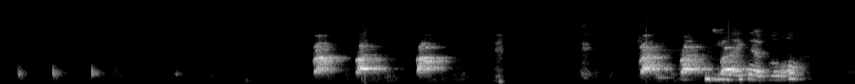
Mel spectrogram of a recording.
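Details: Blenheim Cavalier King Charles Spaniel puppies from a litter of five in an indoor puppy pen give short, sharp yapping barks in two bursts of three to four, with faint soft sounds before them.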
